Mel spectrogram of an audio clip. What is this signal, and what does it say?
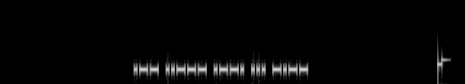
Morse code, heard as a keyed tone, about 41 wpm, 700 Hz. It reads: W2PSY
